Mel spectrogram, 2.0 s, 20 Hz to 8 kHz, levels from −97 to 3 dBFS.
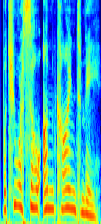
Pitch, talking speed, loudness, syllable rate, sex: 215 Hz, 205 wpm, -17 LUFS, 4.9 syllables/s, female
